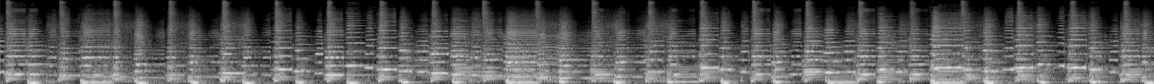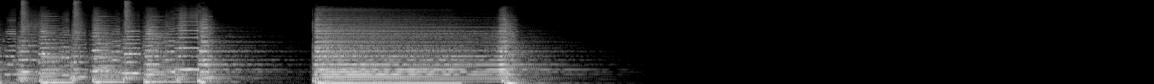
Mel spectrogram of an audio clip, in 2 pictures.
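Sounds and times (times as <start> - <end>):
jig music sample: 0.0 - 17.4.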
